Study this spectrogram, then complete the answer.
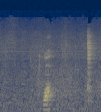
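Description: A cue strikes a billiard ball with a sharp knock.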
